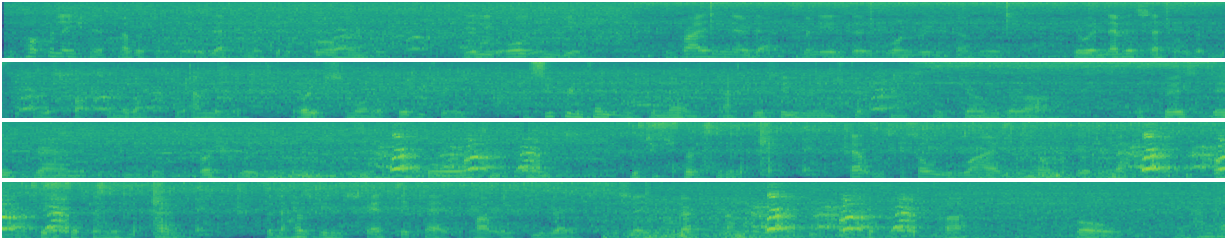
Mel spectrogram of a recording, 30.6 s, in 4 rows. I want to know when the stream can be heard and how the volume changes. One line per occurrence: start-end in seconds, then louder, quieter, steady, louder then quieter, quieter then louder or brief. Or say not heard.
0.0-30.5 steady.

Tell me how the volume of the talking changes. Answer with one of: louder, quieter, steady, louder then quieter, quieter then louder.
steady.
